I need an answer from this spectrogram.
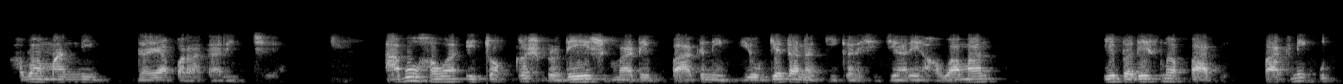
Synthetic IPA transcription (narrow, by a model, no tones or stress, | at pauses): həʋamanːi | d̪əjapəɾa̰d̪aɾit̪̚t͡ʃʰe | aʋohəʋaʔet͡ʃɔkːəspɾəd̪eʃmaʈepaknijoɡjət̪anəkːikəɾet͡ʃʰe̥d͡ʒjaɾehəʋaman | epɾəd̪eʃmãa | pakniʊt̪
